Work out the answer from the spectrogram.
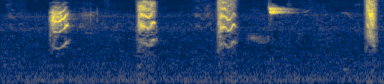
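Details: Female double-collared seedeater calling to excite males: five short, harsh, high chirps spaced roughly a second apart, with one thin, level whistled note near the end over a quiet background hiss.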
